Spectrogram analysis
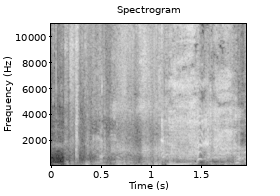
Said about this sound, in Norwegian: Å, herlighet, stakkars lyttere som har hørt på hosting.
